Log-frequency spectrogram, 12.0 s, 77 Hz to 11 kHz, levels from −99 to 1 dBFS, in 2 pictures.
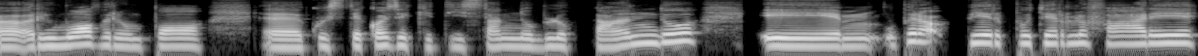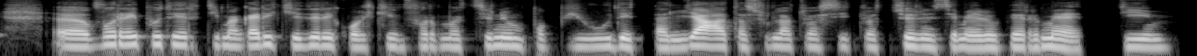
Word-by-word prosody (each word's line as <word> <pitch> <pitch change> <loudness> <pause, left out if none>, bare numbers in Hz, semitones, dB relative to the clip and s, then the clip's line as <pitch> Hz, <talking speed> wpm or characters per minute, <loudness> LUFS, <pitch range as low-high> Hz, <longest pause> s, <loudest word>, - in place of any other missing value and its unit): rimuovere 200 +2 +3
un 175 -1 -4
po', 185 0 +1 0.3
ehm, 170 -1 +2
queste 185 0 -3
cose 200 +1 0
che 175 -3 -12
ti 175 +1 -10
stanno 175 +2 -2
bloccando. 185 - +1 0.3
Ehm, 185 -1 +4
però 280 -2 +4
per 250 -1 +2
poterlo 240 +1 0
fare, 235 +2 +3 0.3
ehm 180 - +2
vorrei 220 +2 +1
poterti 215 -2 -3
magari 195 +3 +1
chiedere 195 0 -1
qualche 175 +1 -5
informazione 180 +2 -4
un 190 - -1
po' 180 +1 -11
più 180 +1 -7
dettagliata 180 0 +3
sulla 180 +1 -5
tua 180 0 -9
situazione, 175 +1 -4
se 170 - -6
me 165 -2 +1
lo 165 - 0
permetti. 170 0 -2
185 Hz, 165 wpm, -24 LUFS, 175-205 Hz, 0.3 s, Ehm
